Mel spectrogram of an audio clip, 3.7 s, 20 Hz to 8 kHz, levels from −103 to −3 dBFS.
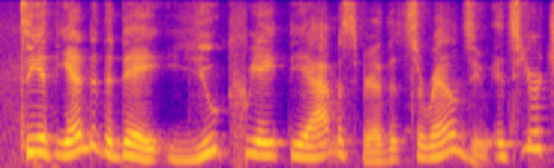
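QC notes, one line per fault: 0.00–0.14 s and 1.55–1.64 s, comfort noise in place of the background: In both pauses, before "at the end of" and between "of the day you" and "the atmosphere that", the ambient bed gives way to a flat, featureless hiss. This is likely discontinuous transmission, with the receiver synthesising shaped noise while the sender is silent. The fill sits about 14 dB below the real background in the opening gap and about 3 dB below it in the second.
0.11–0.14 s, onset clipped by the voice detector: Sound resumes abruptly just before "at the end of". The soft attack is missing and roughly 30 ms of the onset is replaced by the same synthetic hiss. The likely cause is a voice detector that was slow to register the restart, so those first moments were never transmitted. The clipped start is heard against a bandwidth that stops at 8 kHz, which fits a G.722 call path.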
